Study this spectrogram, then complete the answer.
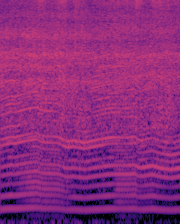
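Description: A chainsaw prunes tall street plane trees from an aerial lift, its engine holding a loud, steady droning whine with no break for the whole moment.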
